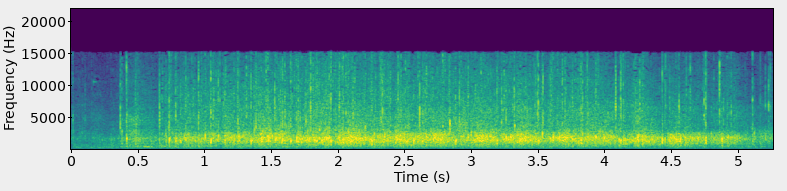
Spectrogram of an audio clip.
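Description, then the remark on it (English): An audience claps steadily for about five seconds to applaud those among them with five or more kids, a dense, even patter of many hands that swells quickly at the start and tapers slightly at the end. “Let's applaud the brave.”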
